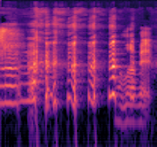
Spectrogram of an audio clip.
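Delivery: very slow, laughing delight. Real, not acted. Friend enjoying the joke, laughing. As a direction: let the laugh stretch the words.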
